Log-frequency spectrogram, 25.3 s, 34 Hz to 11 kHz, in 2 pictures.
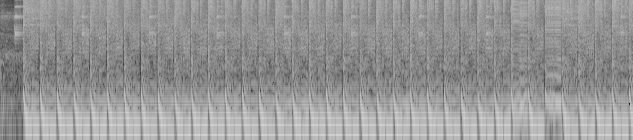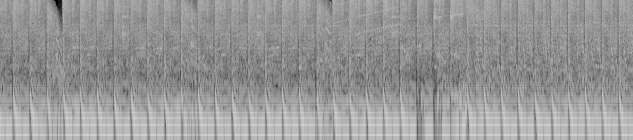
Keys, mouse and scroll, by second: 0.2 ctrl+o, 2.6-6.1 drag, 7.8-11.6 drag, 12.2-14.5 drag.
